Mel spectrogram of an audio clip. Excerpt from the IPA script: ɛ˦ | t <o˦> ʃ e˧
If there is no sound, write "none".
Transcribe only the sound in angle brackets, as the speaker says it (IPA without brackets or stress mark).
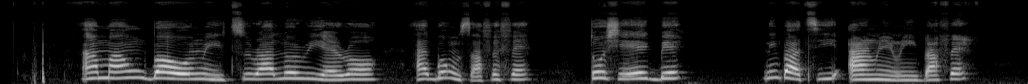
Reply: o˦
